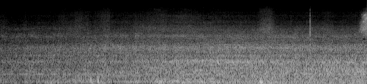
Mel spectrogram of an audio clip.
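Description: vehicle, train arriving at station

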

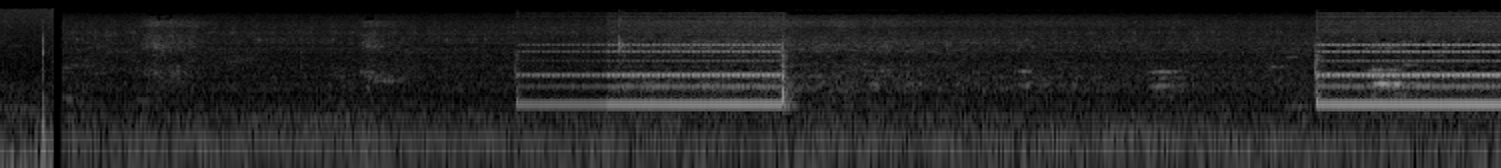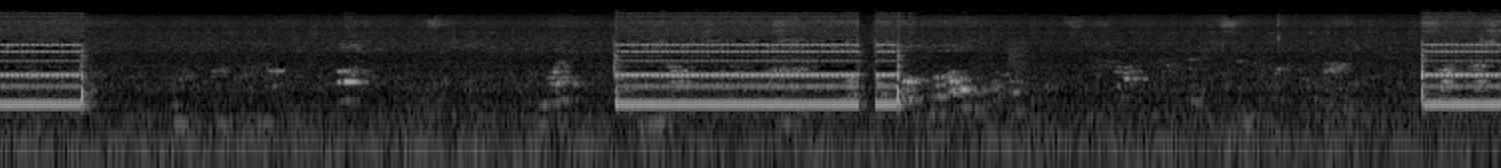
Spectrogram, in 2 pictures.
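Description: signal or alarm, telephone ringing unanswered

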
